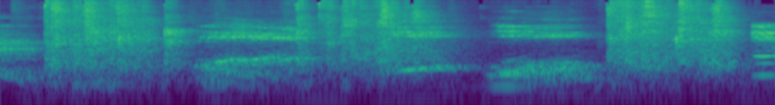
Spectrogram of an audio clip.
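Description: Bursts of hand clapping from an Indonesian 'tepuk cinta' clap chant in a teachers' session, loud and rhythmic in several groups, with a voice chanting and speaking between the claps.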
